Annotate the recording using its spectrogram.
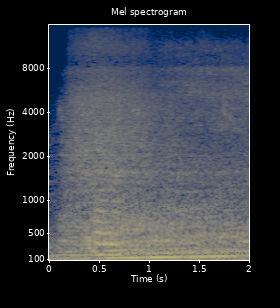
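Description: A motor vehicle's engine accelerating close by, with a rush of noise and a low hum that rises slowly in pitch.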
